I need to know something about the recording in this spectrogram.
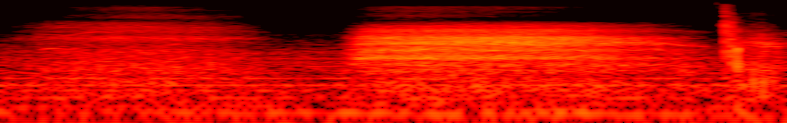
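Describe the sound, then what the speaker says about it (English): A person breathes in through the nostrils and then out through the back of the throat with a rough, growl-like rasp, one quiet close breath cycle ending in a brief snort. "the breath in is through the nostrils if you can, and out through the back of the throat, which sounds like a growl or a snore"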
